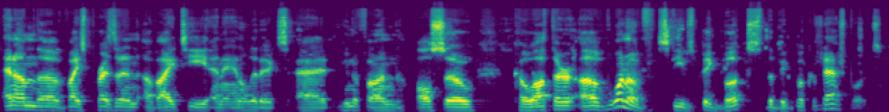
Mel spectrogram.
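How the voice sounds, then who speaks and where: A man's voice: fairly low pitch, normal speed. Matter-of-fact man co-host from Ohio. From Cincinnati, Ohio. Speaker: co-host, professor. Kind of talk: casual webcast chat.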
